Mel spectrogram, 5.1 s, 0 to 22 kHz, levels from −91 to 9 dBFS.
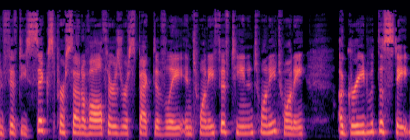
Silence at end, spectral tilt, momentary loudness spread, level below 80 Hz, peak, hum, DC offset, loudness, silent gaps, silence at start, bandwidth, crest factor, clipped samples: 0 s; -3 dB/octave; 6 LU; -64 dBFS; -2 dBFS; none; under 0.1%; -19 LUFS; none; 0 s; 16.5 kHz; 18 dB; under 0.1%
